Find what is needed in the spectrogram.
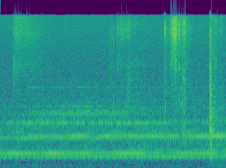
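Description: Tarot cards being dealt and slid over a cloth-covered table: a few short swishes, over steady drone-like background music.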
